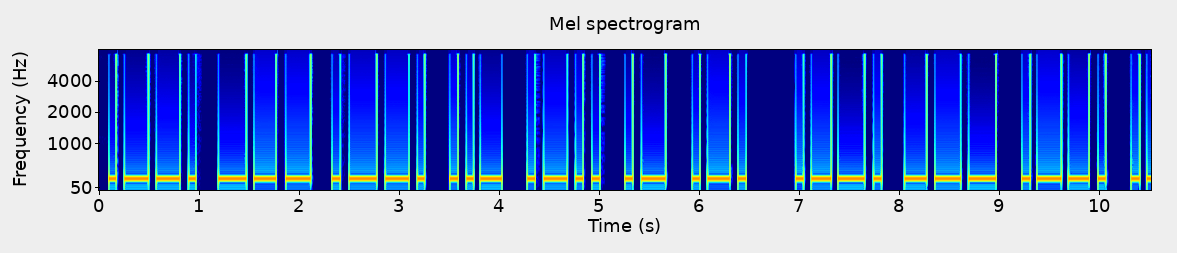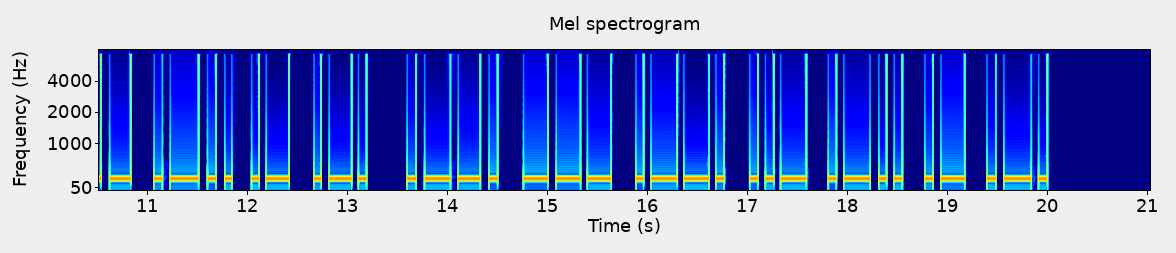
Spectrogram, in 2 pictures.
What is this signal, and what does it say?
Morse code, heard as a keyed tone, about 15 wpm, 250 Hz. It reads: POPULAR POPULAR POPULAR
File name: morse / morse-training-15WPM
